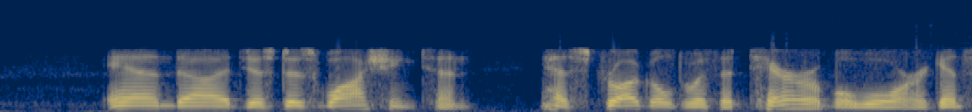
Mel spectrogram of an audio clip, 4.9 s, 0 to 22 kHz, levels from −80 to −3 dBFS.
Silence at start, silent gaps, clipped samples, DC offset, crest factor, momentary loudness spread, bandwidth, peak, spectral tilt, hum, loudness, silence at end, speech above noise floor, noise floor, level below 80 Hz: 0.55 s; none; under 0.1%; under 0.1%; 16 dB; 7 LU; 4.9 kHz; -10 dBFS; -7.5 dB/octave; none; -25 LUFS; 0 s; 35 dB; -60 dBFS; -68 dBFS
